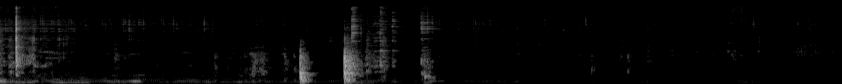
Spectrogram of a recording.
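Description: A spoon and bowl clinking and knocking against a metal baking pan while the first layer of lapis legit batter is poured in. There are a few small clinks, then three sharp knocks about three to four seconds in, and only faint ticks after.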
